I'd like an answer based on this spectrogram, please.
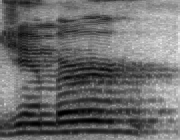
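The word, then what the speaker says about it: Jember: I'm in Jimber. That's how you pronounce it.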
